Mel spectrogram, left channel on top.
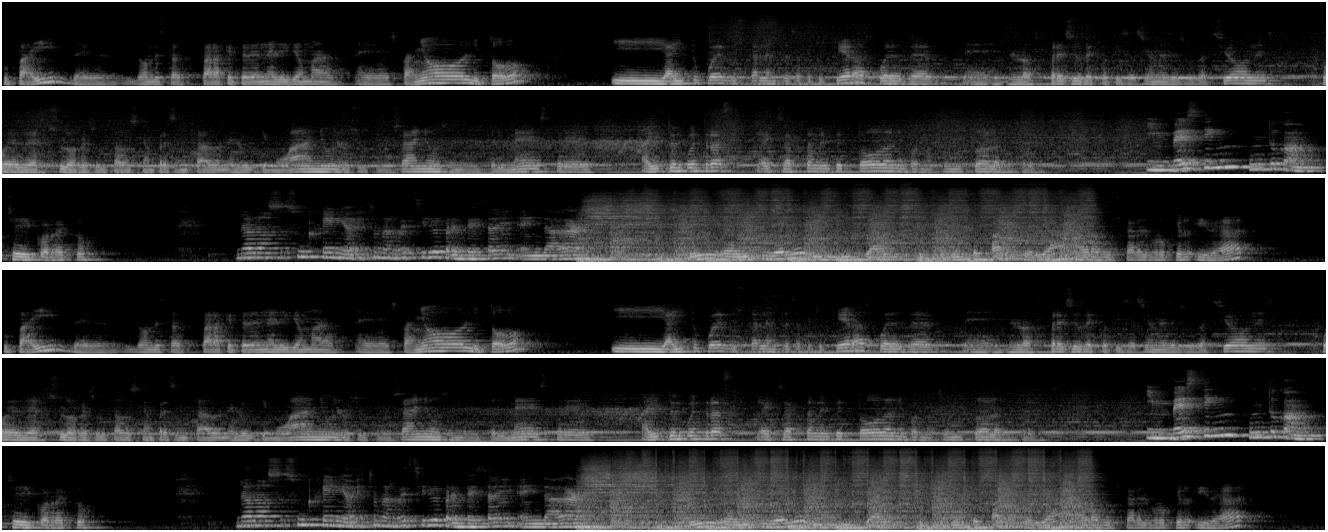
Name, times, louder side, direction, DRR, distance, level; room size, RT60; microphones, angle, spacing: voice 1, 0.0-5.2 6.1-12.8 13.2-19.2 19.6-23.7 26.5-27.5 33.3-38.9, left 1 dB, 10° left, 0.3 m, -30 dB
sound 1, 7.0-24.9, left 2 dB, 90° left, 1.3 m, -39 dB
voice 2, 24.7-26.5 28.2-28.4 28.8-32.5, right 1 dB, 25° right, 1.5 m, -28 dB
Drum kit, 32.2-37.4, right 1 dB, 45° right, 1.3 m, -29 dB
7.9 x 7.3 x 4.8 m
head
